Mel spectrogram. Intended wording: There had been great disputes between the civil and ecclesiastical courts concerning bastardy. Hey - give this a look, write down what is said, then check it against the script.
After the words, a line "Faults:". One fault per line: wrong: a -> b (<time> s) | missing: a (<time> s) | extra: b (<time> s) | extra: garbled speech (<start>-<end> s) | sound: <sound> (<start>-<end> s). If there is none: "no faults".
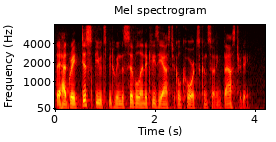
There had great disputes between the civil and ecclesiastical courts concerning bastardy.
Faults:
missing: been (0.3 s)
